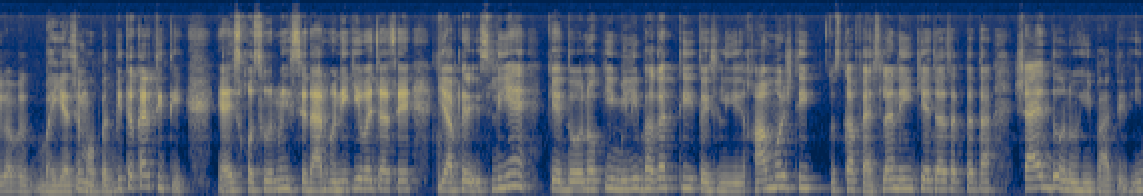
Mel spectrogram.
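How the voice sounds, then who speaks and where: A woman teacher reading a textbook story aloud to her class and stopping to explain words and check that they follow. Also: lowish voice. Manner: breaks off the reading to explain words, asks "hai na?". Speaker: school teacher.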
